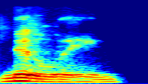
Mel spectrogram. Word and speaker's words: Mytilene: So it says that he met us at Assos and took him aboard and went on to, looks like Mytilene, but it's Mytilene, the way you pronounce it.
